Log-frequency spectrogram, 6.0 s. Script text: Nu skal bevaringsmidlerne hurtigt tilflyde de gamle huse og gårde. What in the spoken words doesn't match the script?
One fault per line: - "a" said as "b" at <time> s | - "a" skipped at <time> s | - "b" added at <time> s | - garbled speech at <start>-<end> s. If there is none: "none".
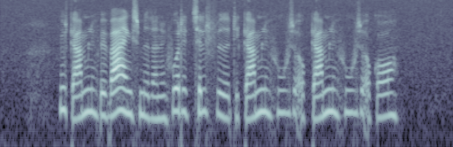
- "skal" said as "gamle" at 0.9 s
- "gamle huse og" added at 4.1 s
